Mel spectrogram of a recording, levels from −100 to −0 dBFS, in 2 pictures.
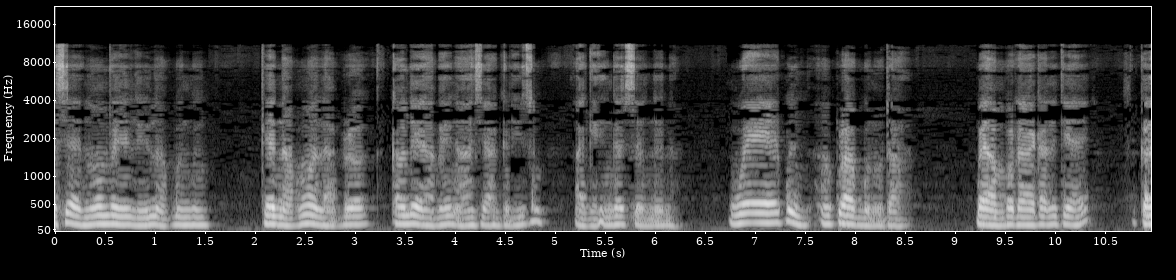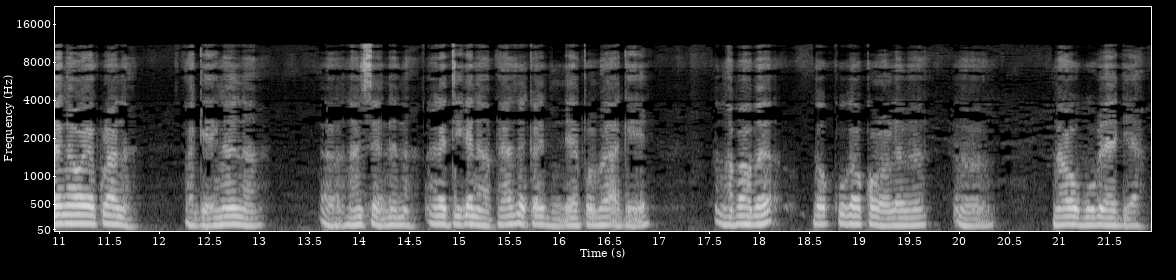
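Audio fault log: Throughout, HE-AAC compression, likely: the treble is rebuilt rather than kept, with nothing above 11.1 kHz. Upper harmonics are copied up from lower bands and fail to line up, so s sounds come out gritty and lispy. The heavy damage points to roughly 12 kbps.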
